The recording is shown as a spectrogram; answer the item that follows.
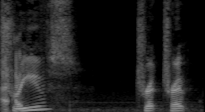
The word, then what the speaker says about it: Treves: Oh, Dr. What is it, Treves? Trip? – I forget. – I think it's Treves. I think that's how it's pronounced. Yeah, T-R-E-V-E-S, I'm pretty sure.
